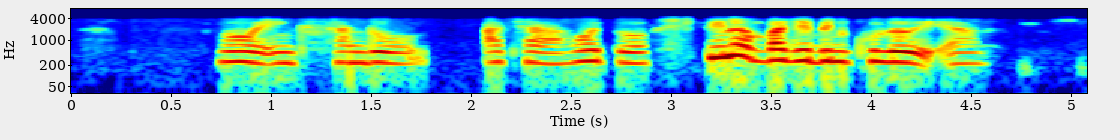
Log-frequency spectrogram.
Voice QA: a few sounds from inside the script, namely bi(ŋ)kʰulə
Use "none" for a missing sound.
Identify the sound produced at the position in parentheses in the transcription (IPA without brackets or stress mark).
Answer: n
